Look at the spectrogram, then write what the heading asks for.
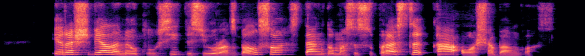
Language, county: Lithuanian, Klaipėda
